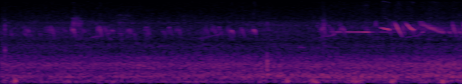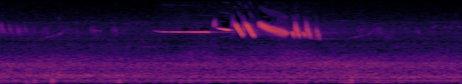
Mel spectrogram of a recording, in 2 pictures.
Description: Birds chirp and tweet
